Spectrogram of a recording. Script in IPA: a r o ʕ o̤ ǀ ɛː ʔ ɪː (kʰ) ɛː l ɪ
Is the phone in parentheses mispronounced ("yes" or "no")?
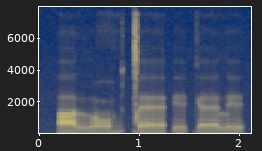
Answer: yes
